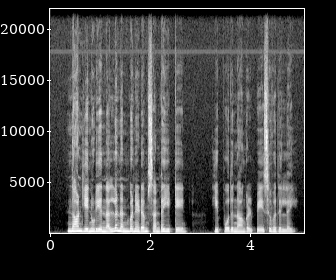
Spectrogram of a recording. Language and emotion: Tamil, sad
